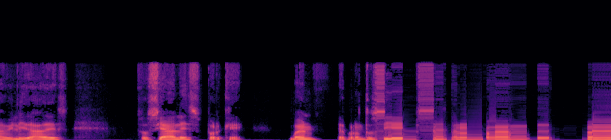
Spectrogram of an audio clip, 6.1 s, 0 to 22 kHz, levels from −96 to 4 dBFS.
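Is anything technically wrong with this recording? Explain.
Yes. From 3.74 s to the end at 6.11 s, the speech turns into robotic sound from repeated short buffers: a rigid, metallic 93.8 Hz buzz that loosely follows the speech. The likely cause is audio arriving too seldom, so playback loops the last 10.7 ms segment in place of most of the real signal.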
